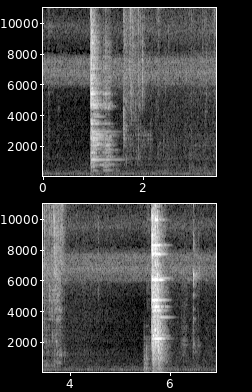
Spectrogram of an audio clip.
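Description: A glass measuring cup clinking against a stainless steel stand-mixer bowl with a short ring about a second in, a soft pour of milk into the bowl, then a louder clink near the end as the cup is set down.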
